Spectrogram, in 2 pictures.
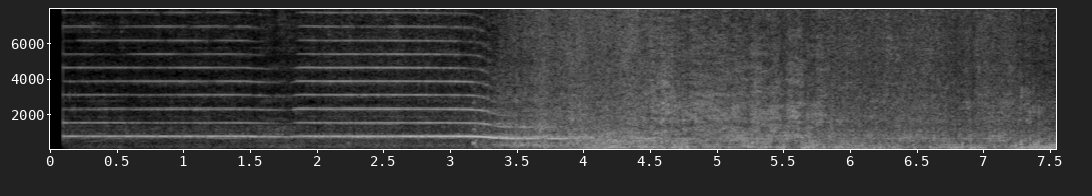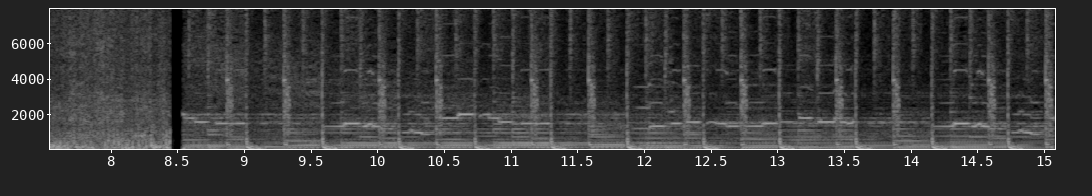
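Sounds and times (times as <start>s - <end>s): diesel locomotive horn blast: 0.1s - 7.2s
train coaches rumbling past: 0.2s - 8.5s.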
